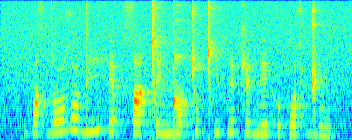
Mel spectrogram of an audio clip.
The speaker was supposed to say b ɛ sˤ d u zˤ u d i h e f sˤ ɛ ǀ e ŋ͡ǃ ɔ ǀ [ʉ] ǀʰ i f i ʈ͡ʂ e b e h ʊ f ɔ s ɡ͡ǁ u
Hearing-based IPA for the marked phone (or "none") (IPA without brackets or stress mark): u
